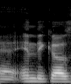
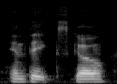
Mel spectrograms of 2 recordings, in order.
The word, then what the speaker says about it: Indxgo: and that yeah I've been mispronouncing uh indigo's name wrong I was intakes go uh so the extra silent like Hunter Hunter and spy family so yeah that's cool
